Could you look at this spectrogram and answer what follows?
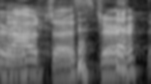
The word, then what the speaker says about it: Gloucester: It might be Gloucester, but I feel like that's... – Okay, Gloucester. Your, I like that. – Maybe. Yeah. – The word that's spelled that looks like Gloucester. – Gloucester. – Gloucester. There it is.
